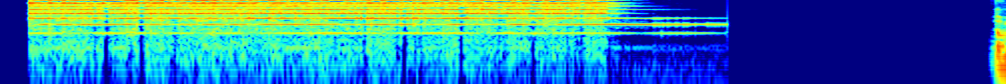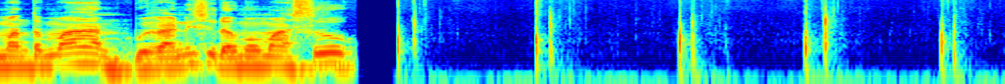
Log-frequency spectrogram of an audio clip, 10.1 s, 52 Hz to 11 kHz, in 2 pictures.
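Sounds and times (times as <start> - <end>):
school bell ringing to signal the start of class: 0.2 - 3.7
speech: 5.0 - 6.9.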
